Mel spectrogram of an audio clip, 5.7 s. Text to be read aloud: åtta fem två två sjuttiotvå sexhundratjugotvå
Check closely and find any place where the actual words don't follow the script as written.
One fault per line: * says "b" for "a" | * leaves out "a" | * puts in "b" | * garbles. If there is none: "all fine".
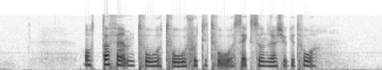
all fine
